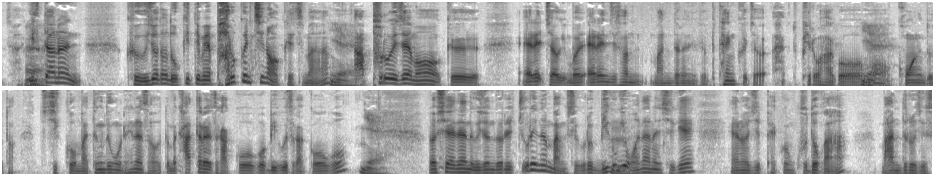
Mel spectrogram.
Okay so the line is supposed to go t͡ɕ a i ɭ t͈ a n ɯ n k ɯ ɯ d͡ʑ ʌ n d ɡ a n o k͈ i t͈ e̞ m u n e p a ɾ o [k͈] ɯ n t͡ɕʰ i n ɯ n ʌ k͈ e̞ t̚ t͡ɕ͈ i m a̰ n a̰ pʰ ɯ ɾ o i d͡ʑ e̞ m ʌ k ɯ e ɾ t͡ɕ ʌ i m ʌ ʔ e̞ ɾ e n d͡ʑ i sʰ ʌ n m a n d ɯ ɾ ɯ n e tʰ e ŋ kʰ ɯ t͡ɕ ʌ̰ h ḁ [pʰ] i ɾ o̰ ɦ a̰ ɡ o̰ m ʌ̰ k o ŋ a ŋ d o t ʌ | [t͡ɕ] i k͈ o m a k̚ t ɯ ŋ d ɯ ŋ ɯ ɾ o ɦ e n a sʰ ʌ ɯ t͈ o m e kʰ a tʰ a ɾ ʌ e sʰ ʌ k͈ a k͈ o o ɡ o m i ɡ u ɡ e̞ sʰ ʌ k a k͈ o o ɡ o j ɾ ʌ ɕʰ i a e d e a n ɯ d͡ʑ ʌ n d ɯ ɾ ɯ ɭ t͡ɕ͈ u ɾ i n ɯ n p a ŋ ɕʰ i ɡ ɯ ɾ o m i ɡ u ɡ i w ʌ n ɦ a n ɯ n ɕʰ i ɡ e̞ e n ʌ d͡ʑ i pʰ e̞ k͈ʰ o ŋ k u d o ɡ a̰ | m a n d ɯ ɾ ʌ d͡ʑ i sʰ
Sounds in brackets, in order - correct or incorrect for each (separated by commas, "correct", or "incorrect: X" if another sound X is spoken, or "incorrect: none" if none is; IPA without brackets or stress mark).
correct, correct, correct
